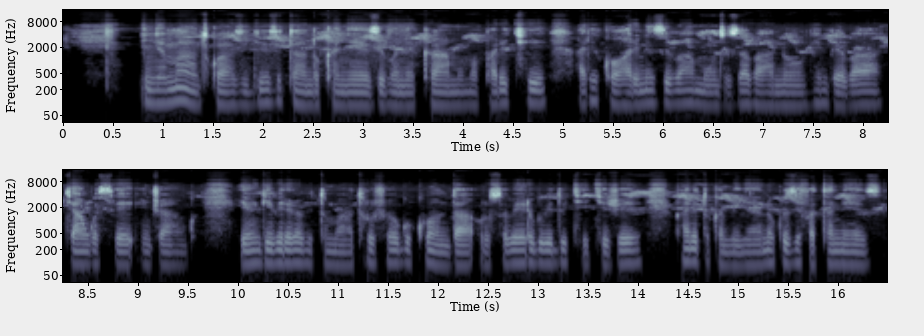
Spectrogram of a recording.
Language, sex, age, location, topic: Kinyarwanda, male, 50+, Nyagatare, education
